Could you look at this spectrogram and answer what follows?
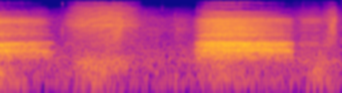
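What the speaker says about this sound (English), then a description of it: "Begin to connect to your breath. Real deep, intentional breaths." Deep, deliberate breaths during a low-impact full-body workout: a long audible exhale, a softer pause, then another strong drawn-out breath, close and clear with no talking.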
